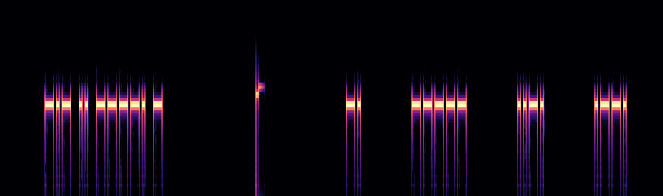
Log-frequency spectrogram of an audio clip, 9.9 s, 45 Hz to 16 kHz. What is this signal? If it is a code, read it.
Morse code, heard as a keyed tone, about 28 wpm, spaced as for 14 wpm, 700 Hz. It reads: KI9T N0FP
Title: USA Call Signs - 4 Characters - 6x Character Spacing - 28wpm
